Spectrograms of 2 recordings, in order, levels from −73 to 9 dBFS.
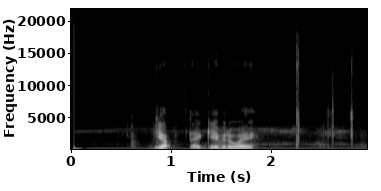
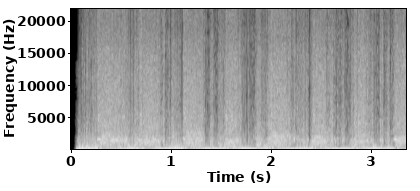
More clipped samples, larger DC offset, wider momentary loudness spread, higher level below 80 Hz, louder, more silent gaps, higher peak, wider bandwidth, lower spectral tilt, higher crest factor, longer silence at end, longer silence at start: second, under 0.1% vs 70%; neither; first, 22 LU vs 1 LU; second, -56 dBFS vs -6 dBFS; second, -22 LUFS vs -1 LUFS; neither; about the same, -2 dBFS vs 0 dBFS; second, 16.5 kHz vs over 20 kHz; first, -5.5 dB/octave vs -3.5 dB/octave; first, 22 dB vs 0 dB; first, 1.15 s vs 0 s; about the same, 0 s vs 0.05 s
